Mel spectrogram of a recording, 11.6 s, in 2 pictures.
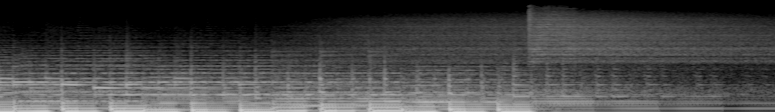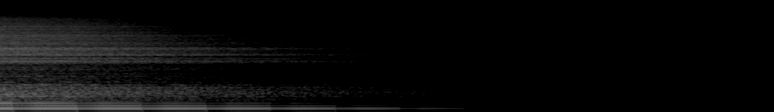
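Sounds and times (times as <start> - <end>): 
summer chill house music: 0.0 - 7.0.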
